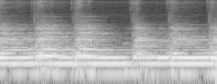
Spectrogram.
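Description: Stratocaster-style electric guitar picked with a plectrum: notes struck about two to three times a second, each ringing on until the next.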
